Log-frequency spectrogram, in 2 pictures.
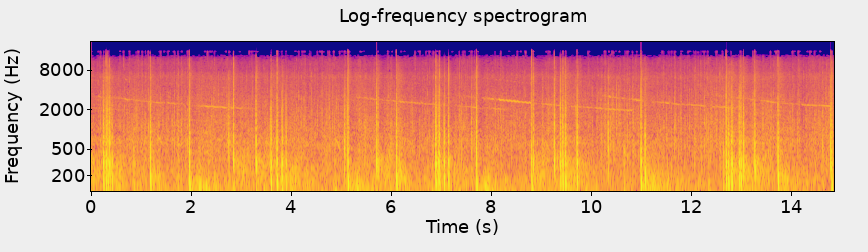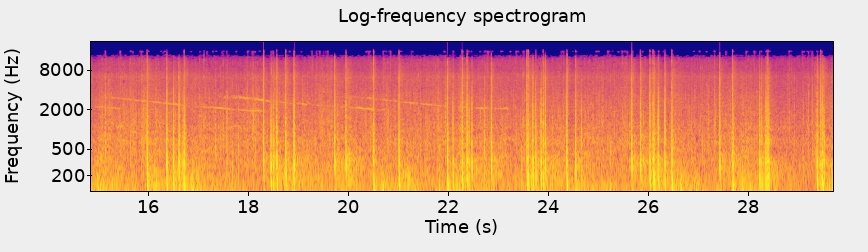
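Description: Fireworks display: aerial shells bursting in rapid succession, deep booms mixed with many quicker bangs, under a series of whistles that each fall in pitch, one every second or two.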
